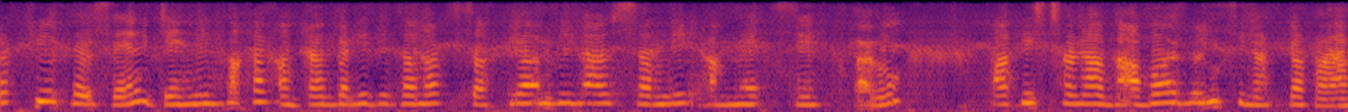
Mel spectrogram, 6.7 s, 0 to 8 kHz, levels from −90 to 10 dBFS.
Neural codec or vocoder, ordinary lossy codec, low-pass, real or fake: codec, 16 kHz, 1 kbps, FreqCodec, smaller model; none; 7.2 kHz; fake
